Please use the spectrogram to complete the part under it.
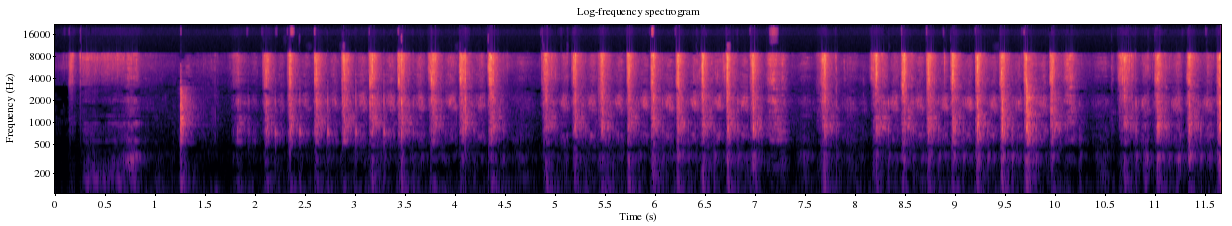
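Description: Knife chopping green onions with many quick, evenly spaced strokes. They come in steady bursts broken by brief pauses.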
